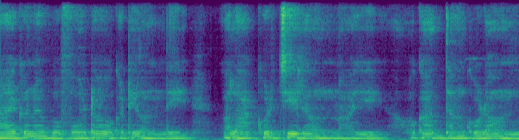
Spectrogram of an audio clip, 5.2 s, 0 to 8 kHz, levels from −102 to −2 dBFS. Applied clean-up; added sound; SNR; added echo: neural separator model SepFormer DNS4.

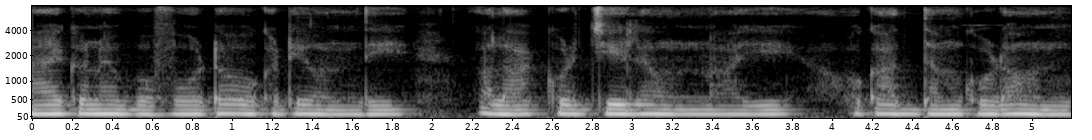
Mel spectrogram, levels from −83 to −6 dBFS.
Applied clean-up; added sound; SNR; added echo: none; none; none; none.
